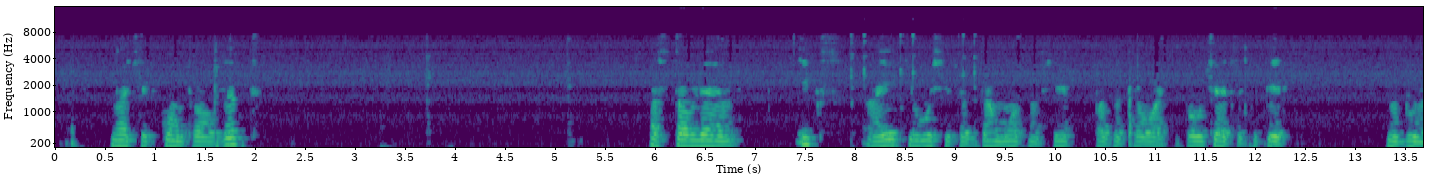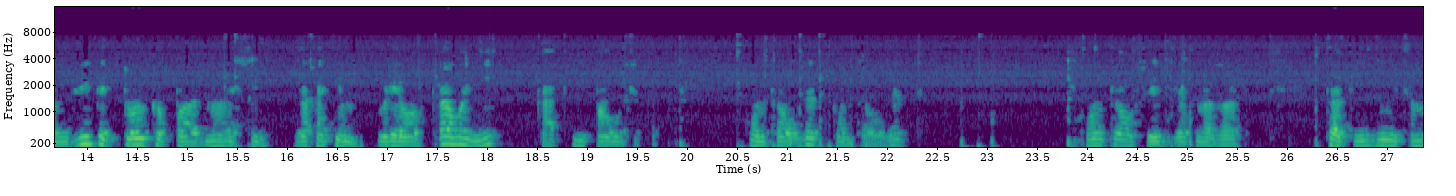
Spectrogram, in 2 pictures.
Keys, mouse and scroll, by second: 3.6-5.2 middle drag, 7.9 click, 8.3 click, 9.0 click, 10.9 middle click, 15.6 middle click, 17.2 click, 17.8-19.3 middle drag, 20.9 ctrl+z, 21.4 ctrl+z, 22.8 ctrl+z, 24.9 ctrl+shift+z, 26.2 KP_1.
